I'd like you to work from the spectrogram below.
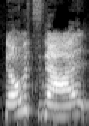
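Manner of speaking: loud, emphatic acted denial; mock contradiction. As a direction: contradict loudly, imitating a movie boss. Fury flatly contradicts Cap, retold.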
